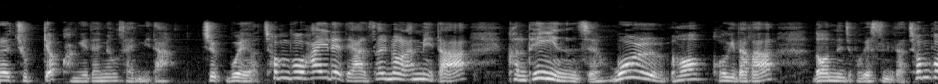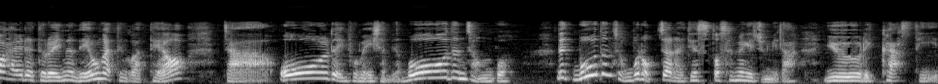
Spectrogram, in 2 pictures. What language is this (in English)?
Korean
